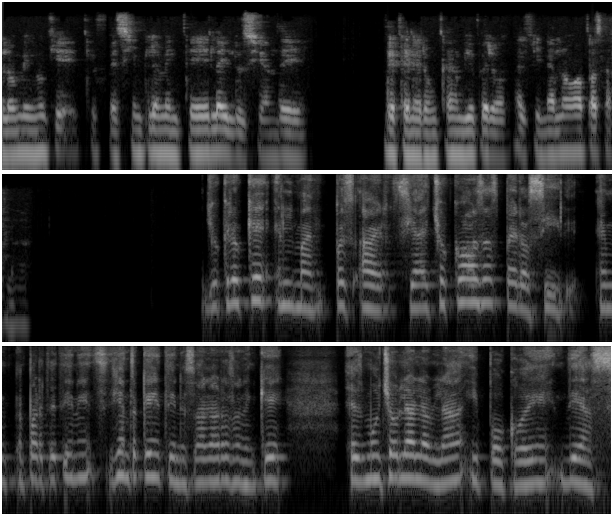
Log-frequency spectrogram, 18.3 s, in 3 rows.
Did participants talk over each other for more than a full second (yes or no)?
no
